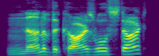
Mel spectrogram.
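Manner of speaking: None of the cars will start asked with a rise on start; Will's disbelieving question. A narrator's reading. Will echoes the woman in disbelief, rising question. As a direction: repeat it back as a question, rising at the end. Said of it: "Will asked".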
